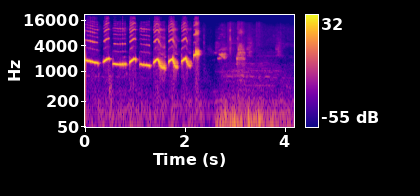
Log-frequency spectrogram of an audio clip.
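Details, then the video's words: Medan-type white-rumped shama used to prompt other shamas to sing: a run of eight rich, whistled notes that wobble up and down, followed by softer scratchy notes and low background rumble. "murai batu gacor AMPUH buat PANCINGAN murai batu agar bunyi"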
